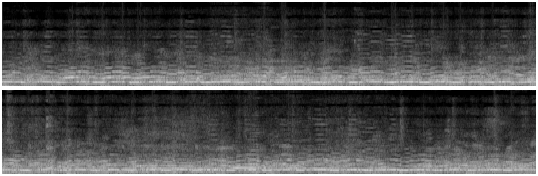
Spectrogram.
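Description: Saxophone playing a tune with a small street band, with people chattering over the music.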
